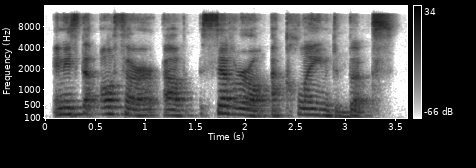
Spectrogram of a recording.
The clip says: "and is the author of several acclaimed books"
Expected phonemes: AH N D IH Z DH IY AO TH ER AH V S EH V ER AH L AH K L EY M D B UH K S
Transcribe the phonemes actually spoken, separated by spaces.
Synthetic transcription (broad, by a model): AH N IH Z DH IY AO TH ER AH V S EH V ER AH L AH K L EY M D B UH K S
